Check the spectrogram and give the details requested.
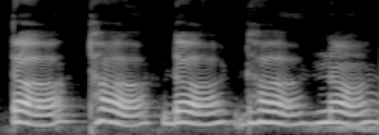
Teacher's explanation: ट वर्ग जो होता है वो हमेशा मूर्धा होता है दोस्तों मूर्धन्य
